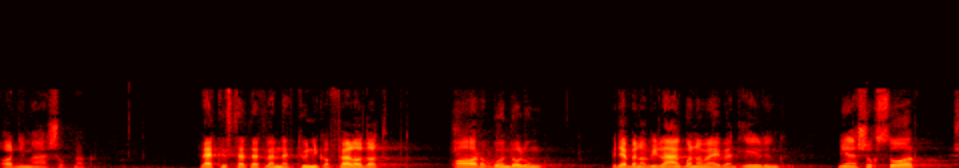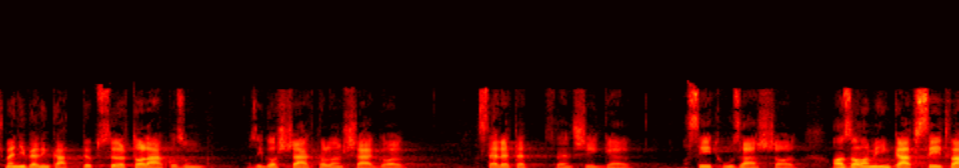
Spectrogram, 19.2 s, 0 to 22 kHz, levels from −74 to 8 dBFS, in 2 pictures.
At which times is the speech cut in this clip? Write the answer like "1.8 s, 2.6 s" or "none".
none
